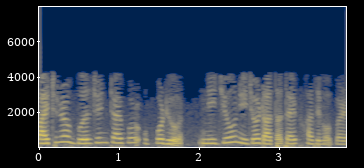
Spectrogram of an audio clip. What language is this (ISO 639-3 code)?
asm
